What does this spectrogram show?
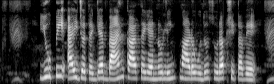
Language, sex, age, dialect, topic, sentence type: Kannada, female, 18-24, Mysore Kannada, banking, question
